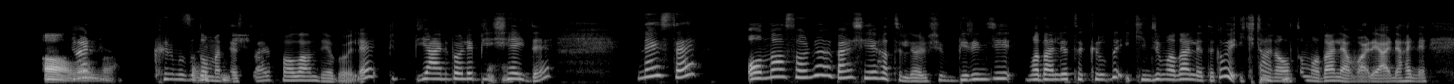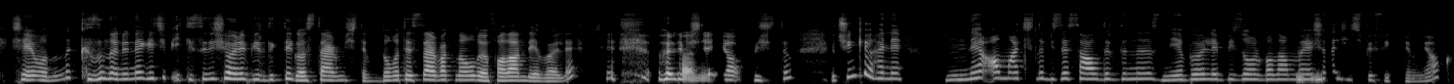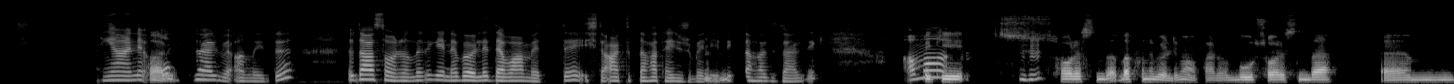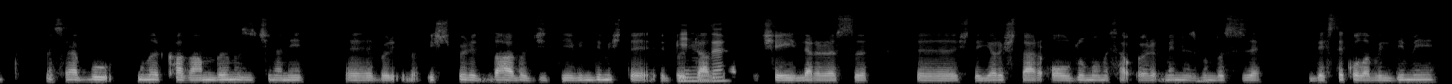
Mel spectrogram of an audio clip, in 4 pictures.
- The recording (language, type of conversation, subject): Turkish, podcast, Bir öğretmen seni en çok nasıl etkiler?
- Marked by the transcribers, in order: other background noise; chuckle; laughing while speaking: "Öyle bir şey yapmıştım"; sniff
